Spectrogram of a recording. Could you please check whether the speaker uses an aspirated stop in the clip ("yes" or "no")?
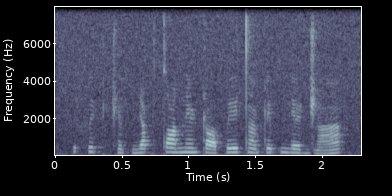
no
